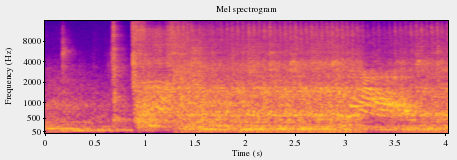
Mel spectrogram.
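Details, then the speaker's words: Ford 800 tractor, first start after replacing the points and condenser with electronic ignition. It cranks briefly, catches almost at once and settles into a steady, even idle: normal start and idle. "that's perfect doesn't that sound well that nice quick and easy"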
